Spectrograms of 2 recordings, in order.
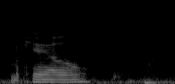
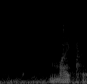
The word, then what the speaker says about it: Mikal: Spot 180, Mikal Bridges of the Suns. Michael, I don't think it's Michael. I think it's Mikal.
